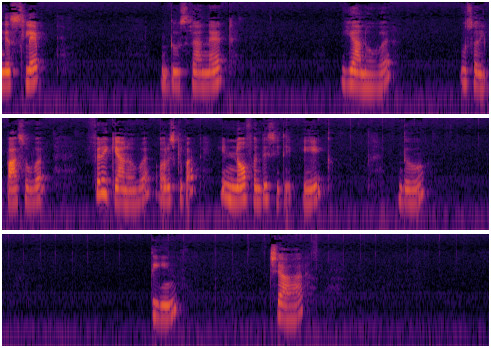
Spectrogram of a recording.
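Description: Metal knitting needles click softly against each other.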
